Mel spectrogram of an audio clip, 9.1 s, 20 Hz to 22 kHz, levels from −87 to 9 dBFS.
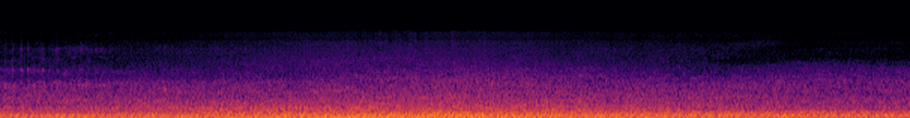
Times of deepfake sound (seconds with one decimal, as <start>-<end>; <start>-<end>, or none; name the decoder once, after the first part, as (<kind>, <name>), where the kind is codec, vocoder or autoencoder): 0.0-3.5 (codec, DAC); 4.2-6.6; 7.3-8.2; 8.7-9.1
